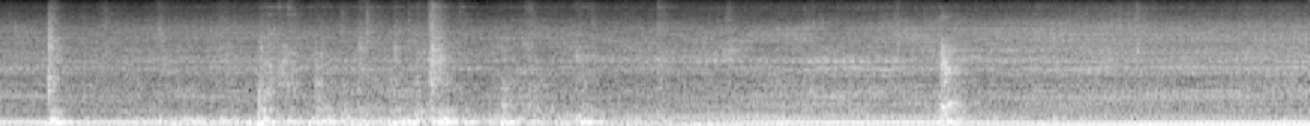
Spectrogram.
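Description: A steady low mechanical drone with a few sharp knocks scattered through it, the loudest about three seconds in.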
